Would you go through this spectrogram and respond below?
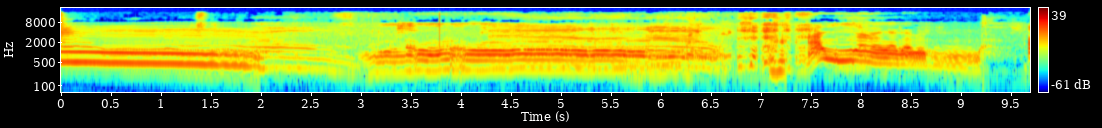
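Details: Male Chihuahua learning to howl: long, wavering, drawn-out tones that slide slowly downward, briefly break off, then swell again into a sustained quavering howl before trailing away at the end.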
